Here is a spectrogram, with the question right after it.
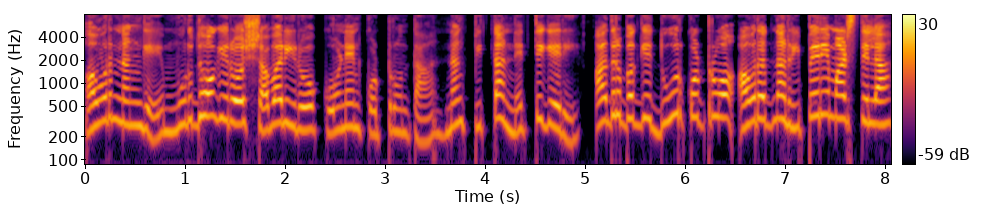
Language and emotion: Kannada, angry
